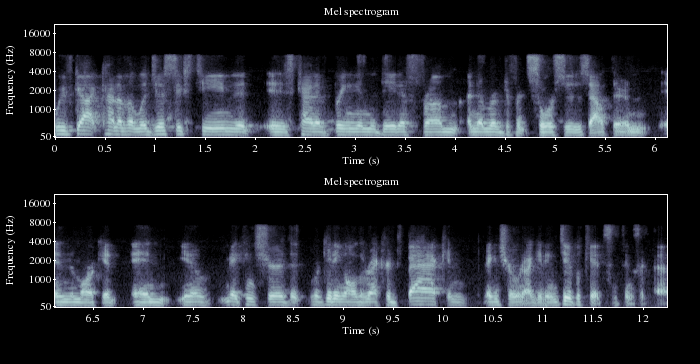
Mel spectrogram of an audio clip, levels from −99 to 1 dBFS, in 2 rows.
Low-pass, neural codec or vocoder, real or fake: 7.2 kHz; none; real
